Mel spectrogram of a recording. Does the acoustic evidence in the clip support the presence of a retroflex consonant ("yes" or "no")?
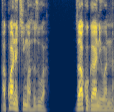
no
